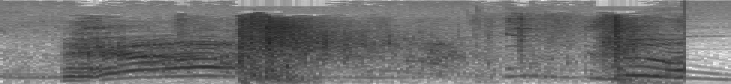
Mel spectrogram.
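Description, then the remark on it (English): A loud, sharp gunshot cracks out partway through a tense film scene, followed by a second gunshot as two characters shoot each other, with raised voices heard around the shots. “There's another gunshot, and so the first one is, I think, Alvaro getting shot, and the second one is Manuel getting shot, mm-hmm.”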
